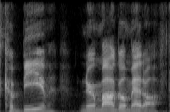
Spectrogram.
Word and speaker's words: Nurmagomedov: It's Khabib Nurmagomedov. That's how you pronounce it.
